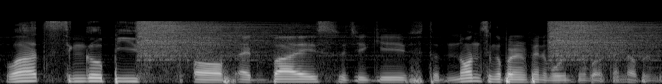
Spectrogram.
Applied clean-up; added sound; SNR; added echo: none; Hi-hat; 15 dB; none.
